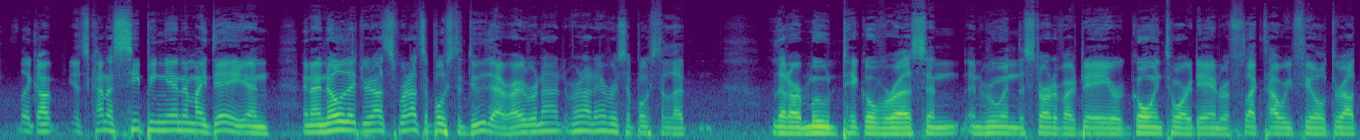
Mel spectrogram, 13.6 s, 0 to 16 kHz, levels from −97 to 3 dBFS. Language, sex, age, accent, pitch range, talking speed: English, male, 30-49, American, 120-155 Hz, 245 wpm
